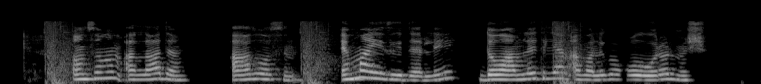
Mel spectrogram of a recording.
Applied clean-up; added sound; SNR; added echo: classical method spectral subtraction.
